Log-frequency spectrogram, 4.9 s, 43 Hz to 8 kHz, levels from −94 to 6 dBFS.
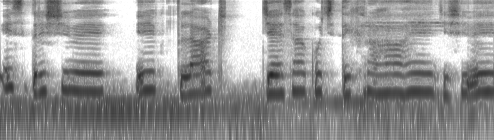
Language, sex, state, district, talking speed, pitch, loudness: Hindi, female, Chhattisgarh, Kabirdham, 135 wpm, 245 Hz, -20 LUFS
